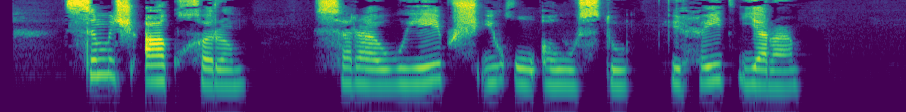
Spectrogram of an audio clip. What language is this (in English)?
Abkhazian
